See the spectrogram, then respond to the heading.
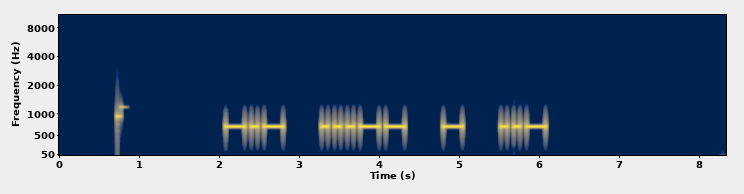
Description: Morse code, heard as a keyed tone, about 15 wpm, spaced as for 11 wpm, 700 Hz. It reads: K3TU
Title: USA Call Signs - 4 Characters - 2x Character Spacing - 15wpm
